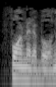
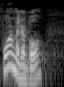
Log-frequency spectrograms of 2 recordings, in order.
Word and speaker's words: formidable: Formidable. Now, that is a word bank word. And just so you know, you can pronounce it formidable, or you could say formidable.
